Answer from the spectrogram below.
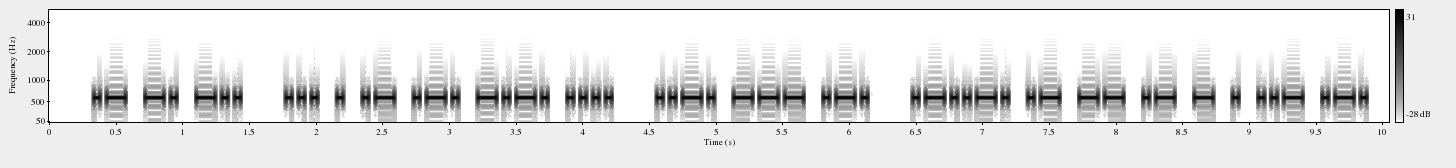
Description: Morse code, heard as a keyed tone, about 25 wpm, 600 Hz. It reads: AND SEARCH FOR "AMATEUR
